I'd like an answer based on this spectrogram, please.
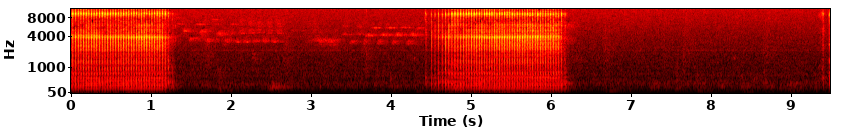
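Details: Aquiles, a French Bulldog, snoring: two loud, rattling, buzzy snores of about one and a half seconds each, the second following a quiet pause of roughly three seconds, with soft breathing between them.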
